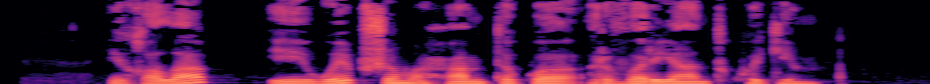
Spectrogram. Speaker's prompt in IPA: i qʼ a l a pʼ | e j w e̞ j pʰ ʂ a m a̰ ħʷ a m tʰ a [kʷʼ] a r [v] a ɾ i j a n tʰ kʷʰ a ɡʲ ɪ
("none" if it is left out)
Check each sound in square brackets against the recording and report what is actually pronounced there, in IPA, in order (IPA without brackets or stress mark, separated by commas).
kʷ, v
